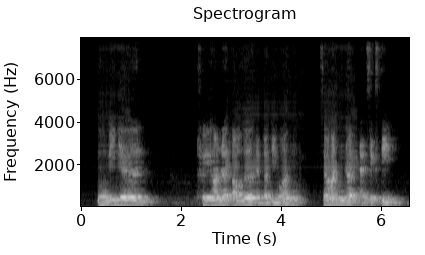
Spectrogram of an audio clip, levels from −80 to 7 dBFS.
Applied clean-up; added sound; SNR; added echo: neural separator model SepFormer DNS4.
